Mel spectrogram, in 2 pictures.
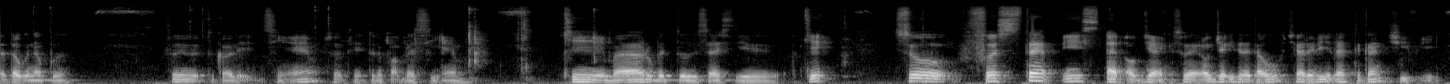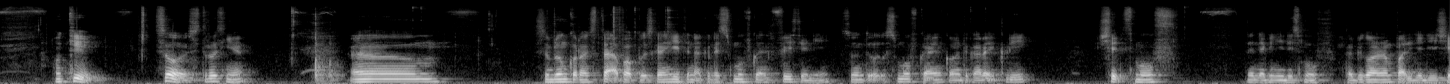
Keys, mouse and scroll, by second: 0.3-4.7 drag, 4.7 KP_Enter, 5.9 KP_Decimal, 6.6 scroll down 2, 6.9-8.2 middle drag, 8.2-8.6 scroll up 2, 8.6-12.5 middle drag, 18.6-20.4 right drag, 20.4-21.2 middle drag, 21.2-21.9 scroll up 2, 21.9-22.6 scroll up 1, 24.2 right click, 26.7 scroll down 2, 26.9-27.5 middle drag, 27.5-27.9 scroll up 2, 27.9-28.6 middle drag, 28.6-29.0 scroll down 2.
